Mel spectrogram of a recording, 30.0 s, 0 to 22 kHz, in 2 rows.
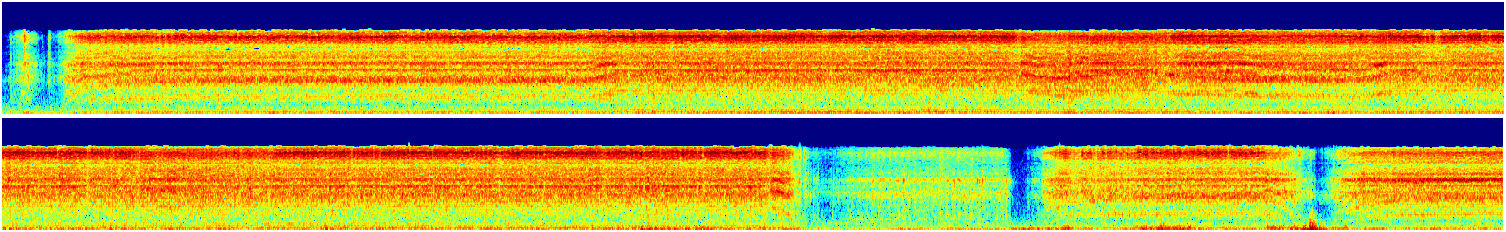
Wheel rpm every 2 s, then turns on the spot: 80, 160, 160, 220, 230, 220, 180, 230, 230, 230, 230, 120, 40, 130, 100.
22-24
